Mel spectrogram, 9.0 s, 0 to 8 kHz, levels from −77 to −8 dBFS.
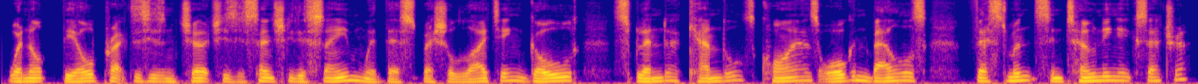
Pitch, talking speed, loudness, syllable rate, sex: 115 Hz, 155 wpm, -17 LUFS, 4.6 syllables/s, male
